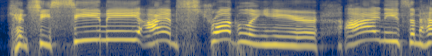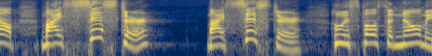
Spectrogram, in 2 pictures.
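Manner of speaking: high-pitched, drawn-out exasperated plea; frustrated sister. Acted. Preacher voicing Martha silently fuming at her sister, exasperated. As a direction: stretch the words out in rising indignation. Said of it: "the frustration just rises".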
